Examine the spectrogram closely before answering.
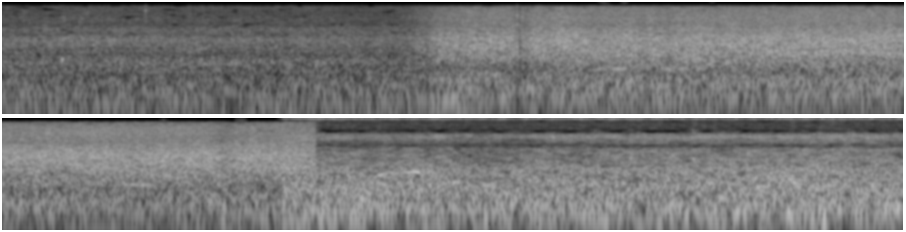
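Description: Steady rushing noise of heavy rain and floodwater with wind buffeting the microphone. It grows louder about two seconds in and changes abruptly about six seconds in.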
